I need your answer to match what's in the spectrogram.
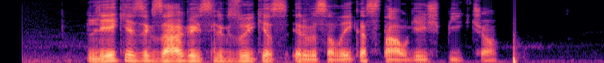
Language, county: Lithuanian, Vilnius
